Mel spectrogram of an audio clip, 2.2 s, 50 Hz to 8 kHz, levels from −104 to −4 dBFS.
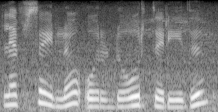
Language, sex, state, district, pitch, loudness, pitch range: Tamil, female, Tamil Nadu, Chennai, 230 Hz, -14 LUFS, 200-255 Hz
